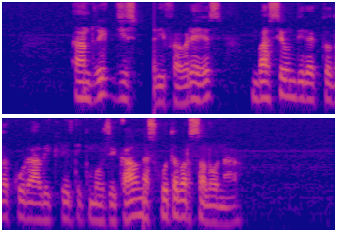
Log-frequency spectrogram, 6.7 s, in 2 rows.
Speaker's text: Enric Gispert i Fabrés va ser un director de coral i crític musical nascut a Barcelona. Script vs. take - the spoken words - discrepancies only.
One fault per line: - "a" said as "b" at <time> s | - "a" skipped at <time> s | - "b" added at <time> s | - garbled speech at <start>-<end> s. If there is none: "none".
none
